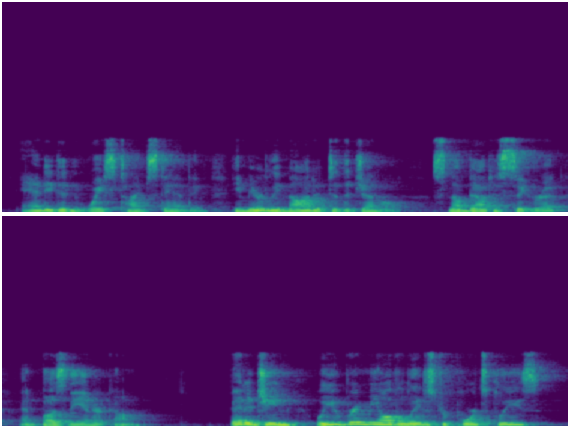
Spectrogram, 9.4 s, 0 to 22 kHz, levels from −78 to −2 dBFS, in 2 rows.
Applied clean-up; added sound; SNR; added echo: none; none; none; reverberation time 0.7 s.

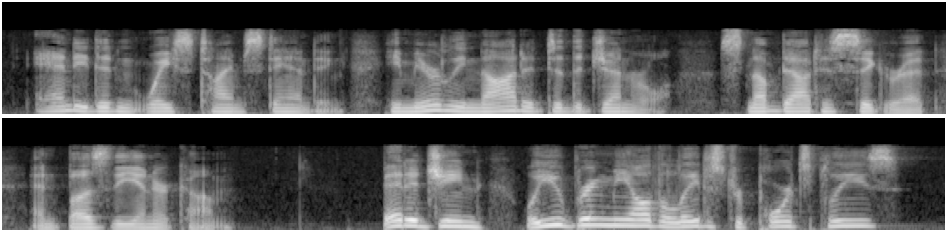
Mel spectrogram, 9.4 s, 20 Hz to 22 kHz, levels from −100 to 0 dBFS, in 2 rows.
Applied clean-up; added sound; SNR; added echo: none; none; none; none.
